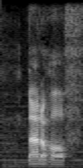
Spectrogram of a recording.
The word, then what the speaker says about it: Badajoz: Oh, I guess, you know, Badajoz. Badajoz's a little bit different. Because you would, if you were just saying it how it's spelled in English, say Badajoz. Badajoz? You wouldn't say Badajoz.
